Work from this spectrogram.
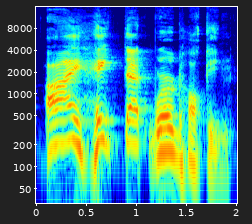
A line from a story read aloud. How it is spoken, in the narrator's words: objected Tom crossly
